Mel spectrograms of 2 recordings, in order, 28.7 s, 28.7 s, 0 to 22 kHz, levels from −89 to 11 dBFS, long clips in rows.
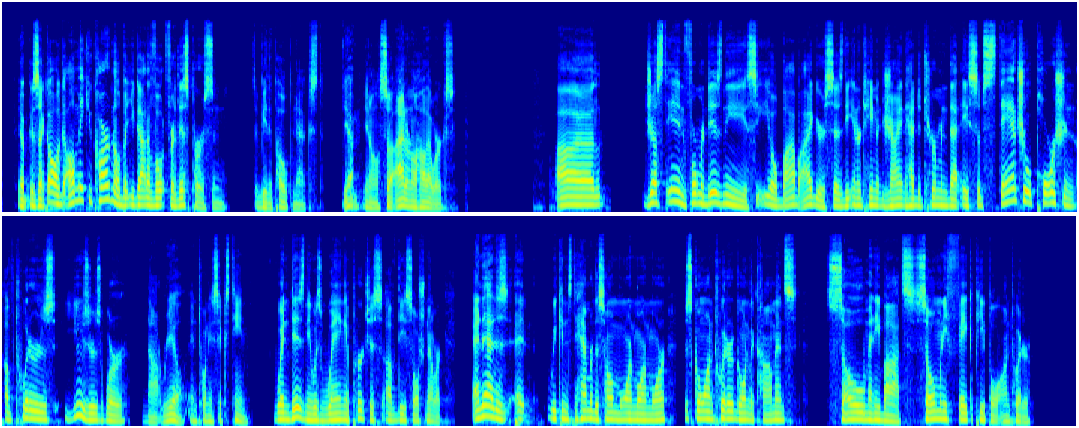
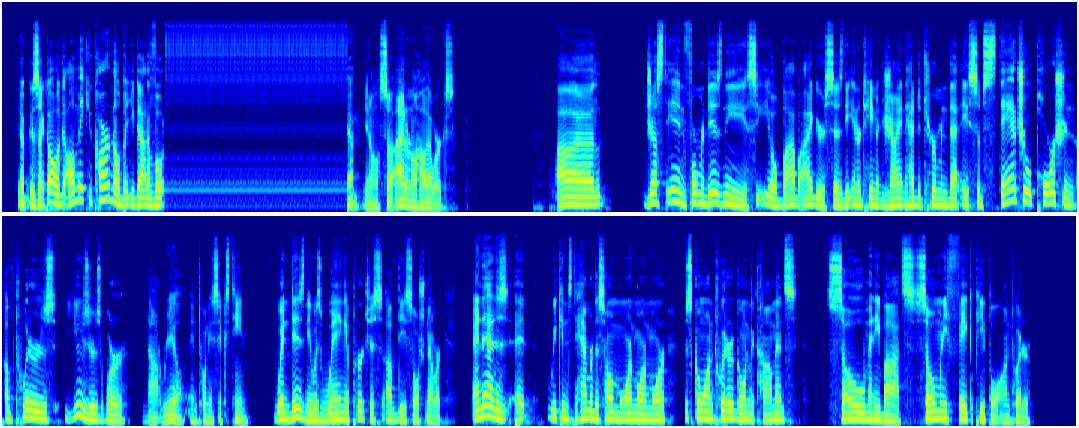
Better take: first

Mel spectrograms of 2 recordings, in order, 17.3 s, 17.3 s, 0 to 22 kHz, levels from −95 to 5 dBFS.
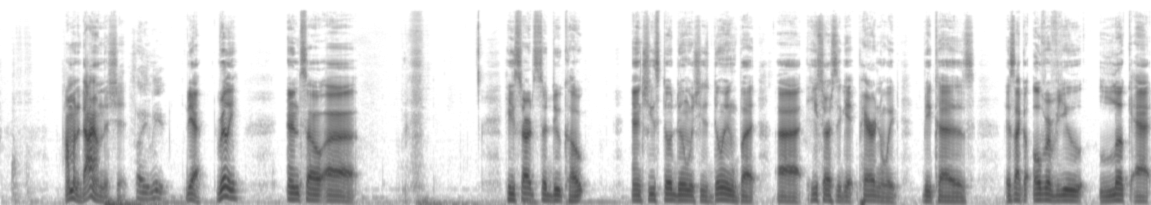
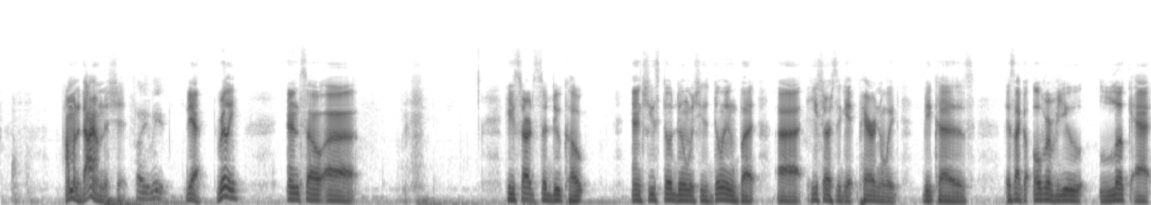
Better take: first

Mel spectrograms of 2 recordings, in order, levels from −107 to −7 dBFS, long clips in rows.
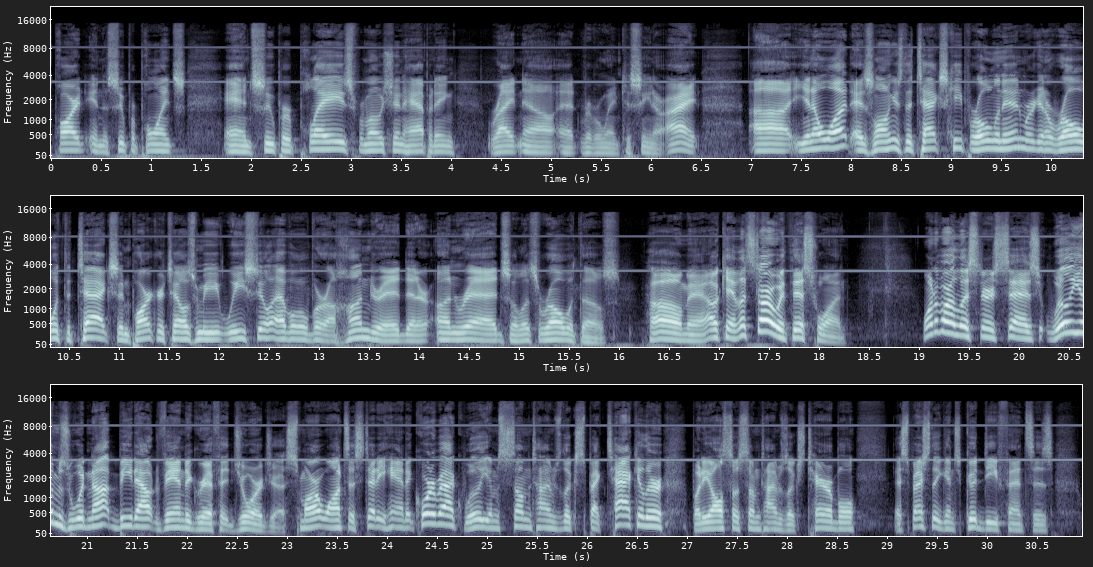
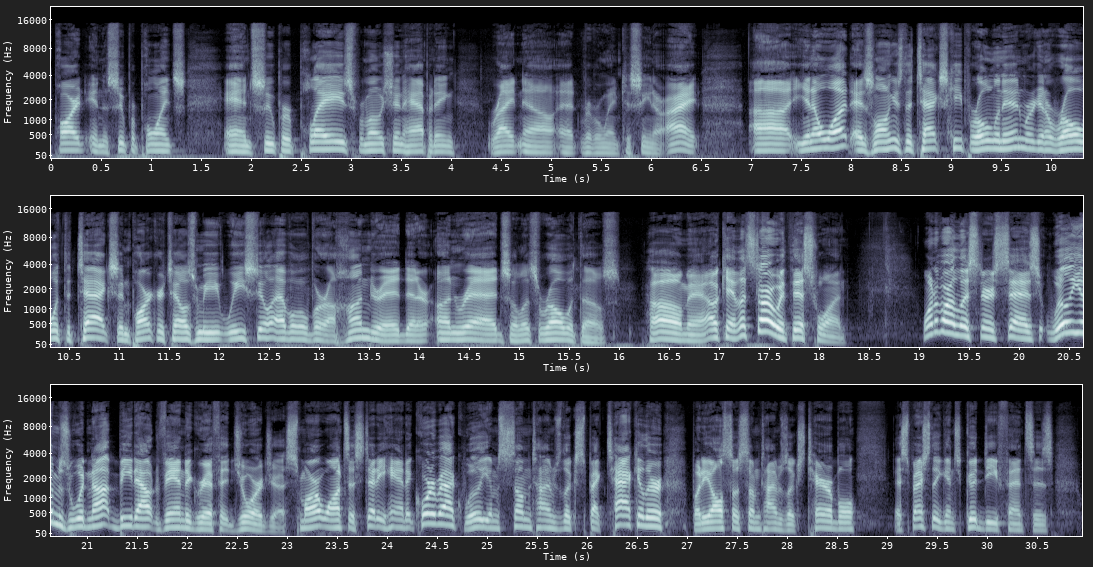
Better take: second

